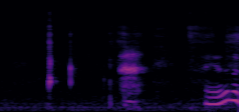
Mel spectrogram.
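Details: Infant girl who gets hiccups about once a day: two short, sharp hiccup catches, then soft baby sounds and a brief coo in a quiet room.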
